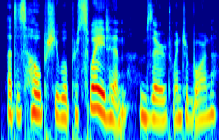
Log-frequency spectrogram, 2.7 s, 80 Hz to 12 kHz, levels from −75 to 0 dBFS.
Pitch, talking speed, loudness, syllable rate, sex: 190 Hz, 195 wpm, -19 LUFS, 6.5 syllables/s, female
